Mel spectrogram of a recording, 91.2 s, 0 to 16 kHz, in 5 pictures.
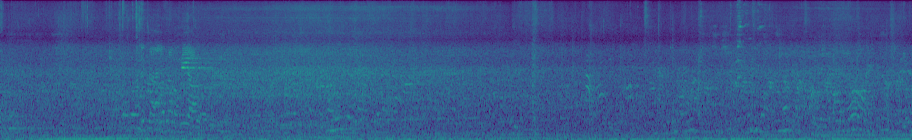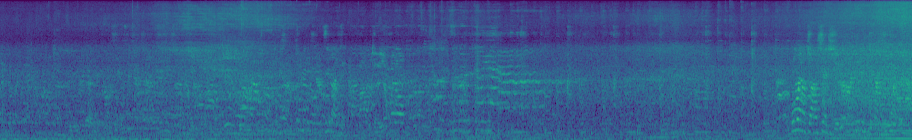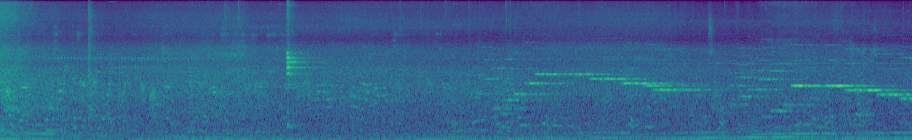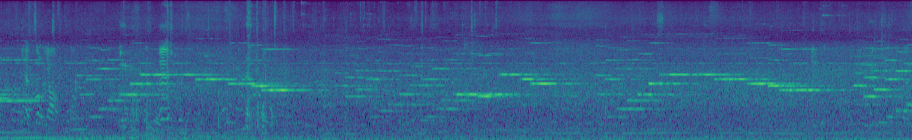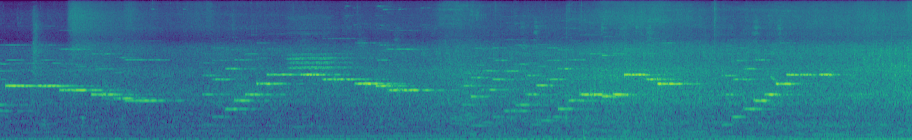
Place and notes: Linsen N. Rd., Taipei City - walking on the road
walking on the road, Through a variety of different shops, Walking towards the south direction
Please turn up the volume a little
Binaural recordings, Sony PCM D100 + Soundman OKM II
